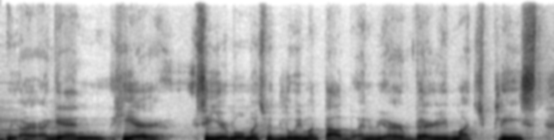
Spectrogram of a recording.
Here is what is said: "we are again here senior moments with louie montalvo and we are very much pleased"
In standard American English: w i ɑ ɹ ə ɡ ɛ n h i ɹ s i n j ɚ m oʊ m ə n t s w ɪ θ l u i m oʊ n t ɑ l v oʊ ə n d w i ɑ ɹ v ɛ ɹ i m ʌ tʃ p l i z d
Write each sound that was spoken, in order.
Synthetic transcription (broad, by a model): w i ɑ ɹ ə ɡ ɛ n h i ɹ s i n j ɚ m oʊ m ə n t s w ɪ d l u i m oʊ n t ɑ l b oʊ ə n d w i ɑ ɹ v ɛ ɹ i m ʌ tʃ p l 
